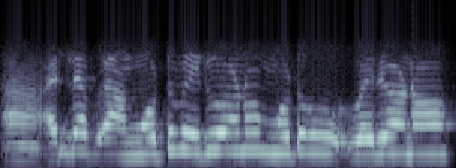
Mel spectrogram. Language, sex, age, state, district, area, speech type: Malayalam, female, 60+, Kerala, Wayanad, rural, conversation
